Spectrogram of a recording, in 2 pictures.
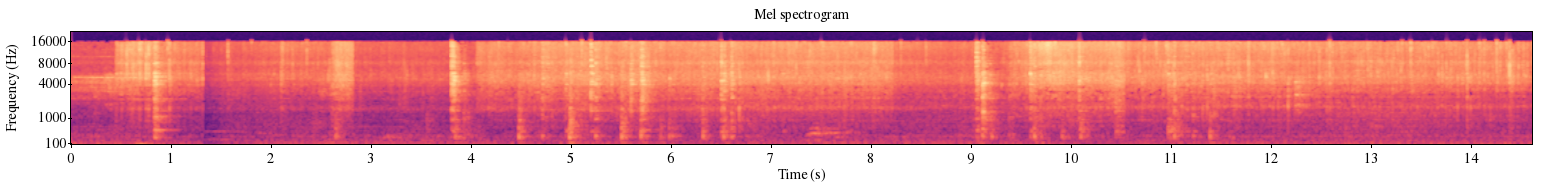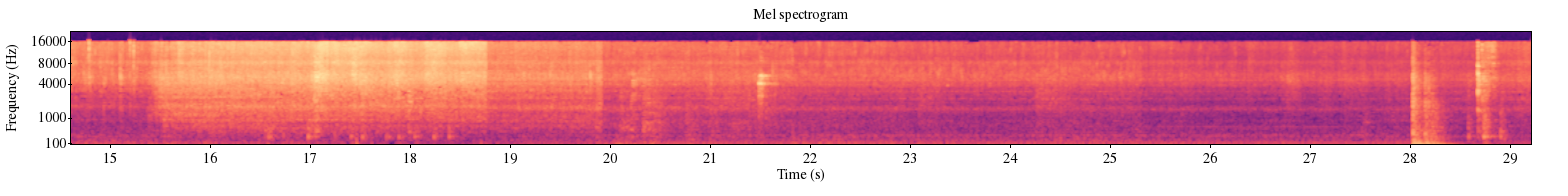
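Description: Chopped ginger and onion frying in hot oil in a steel pressure cooker, sizzling, while a steel spatula scrapes and clinks against the pot as it is stirred. The sizzle grows louder for about three seconds midway, and a few sharp knocks come near the end.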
